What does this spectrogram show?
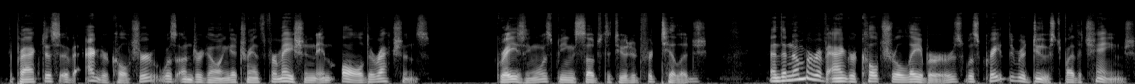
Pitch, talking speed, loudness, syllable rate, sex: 120 Hz, 155 wpm, -21 LUFS, 6.1 syllables/s, male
